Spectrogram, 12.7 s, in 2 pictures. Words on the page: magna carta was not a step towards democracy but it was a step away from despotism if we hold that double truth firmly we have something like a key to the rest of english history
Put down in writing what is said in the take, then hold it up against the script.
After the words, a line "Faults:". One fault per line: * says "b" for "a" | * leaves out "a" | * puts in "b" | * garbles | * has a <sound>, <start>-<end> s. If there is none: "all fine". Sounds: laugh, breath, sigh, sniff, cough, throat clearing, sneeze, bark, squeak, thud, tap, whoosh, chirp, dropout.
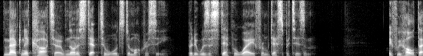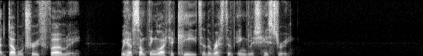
magna carta not a step towards democracy but it was a step away from despotism if we hold that double truth firmly we have something like a key to the rest of english history
Faults:
* leaves out "was"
